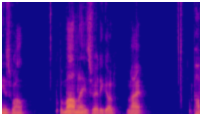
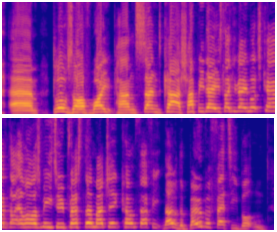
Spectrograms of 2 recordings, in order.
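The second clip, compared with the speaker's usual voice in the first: high, loud hype-man shout; hyped up; 12 semitones higher, 14 dB louder than usual. Real, not acted. Thanking Kev for the donation, hyped and loud. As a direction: pump up the crowd.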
